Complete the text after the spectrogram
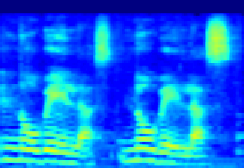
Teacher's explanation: o V, na maioria dos países, tem um som mais puxado para um B. É um intermediário entre V e B, os lábios semi-abertos, né, não muito pressionados, e vai se dizer novelas, novelas.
